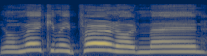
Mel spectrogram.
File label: take cover, speech, Hippy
